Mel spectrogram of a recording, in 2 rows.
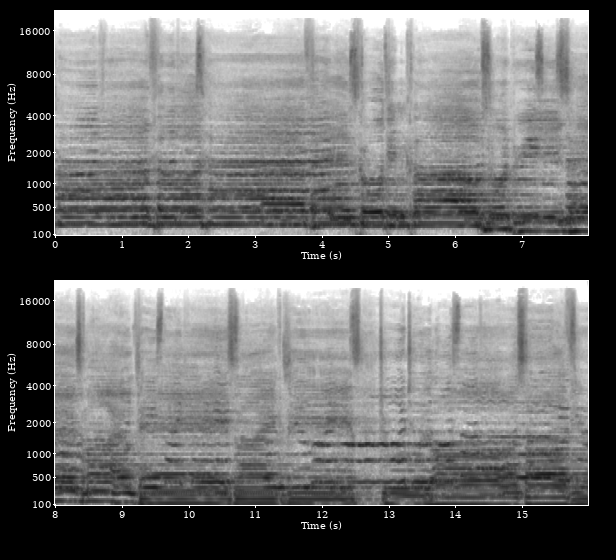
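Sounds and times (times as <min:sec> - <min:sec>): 
second alto voice singing: 0:00.0 - 0:15.9.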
